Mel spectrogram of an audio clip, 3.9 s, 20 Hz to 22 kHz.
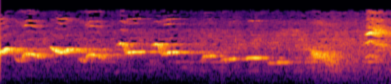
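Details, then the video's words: Two black-throated laughingthrushes singing against each other while displaying, in rich, fluty whistled phrases that slur up and down, overlapping in quick succession, with a brief harsher burst near the end. "2 Khướu Thi Nhau Hót"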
